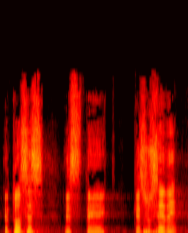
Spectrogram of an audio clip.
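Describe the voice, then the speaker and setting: High, bright-voiced preacher in a hall. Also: male voice, animated, slow pace. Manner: conversational, asks the congregation many tag questions; loud and emphatic, then lowers his voice after being told he is shouting. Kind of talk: sermon. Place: church hall. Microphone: handheld or stand microphone.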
